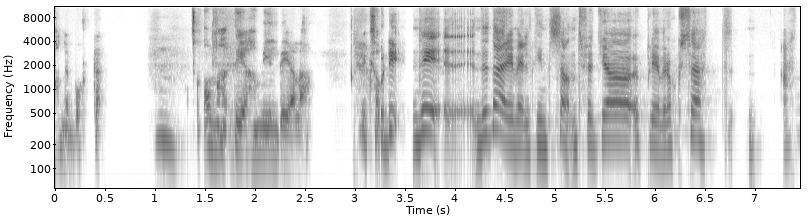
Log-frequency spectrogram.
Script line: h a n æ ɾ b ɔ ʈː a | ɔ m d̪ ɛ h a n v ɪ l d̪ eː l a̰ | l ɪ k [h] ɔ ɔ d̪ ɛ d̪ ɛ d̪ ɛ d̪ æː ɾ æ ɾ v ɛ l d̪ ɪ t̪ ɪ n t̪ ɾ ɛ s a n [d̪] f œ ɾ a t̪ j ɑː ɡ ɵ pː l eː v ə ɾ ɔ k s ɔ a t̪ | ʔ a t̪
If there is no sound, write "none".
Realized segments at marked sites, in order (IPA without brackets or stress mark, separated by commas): s, t̪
